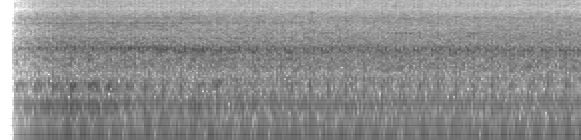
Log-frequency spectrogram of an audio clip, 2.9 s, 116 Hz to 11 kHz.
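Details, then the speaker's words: 2000 Honda CR-V RD1, B20Z2 engine, at idle: faint, regular mid-tone tapping in time with the engine; knock at idle, cause not pinned down, contract replacement engine ordered. "cr-v rd1 2000 год появилось услугу двигателя на холостых"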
